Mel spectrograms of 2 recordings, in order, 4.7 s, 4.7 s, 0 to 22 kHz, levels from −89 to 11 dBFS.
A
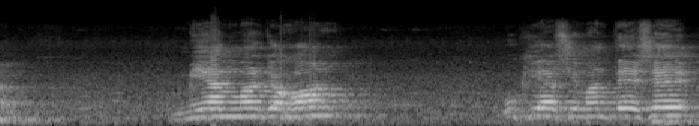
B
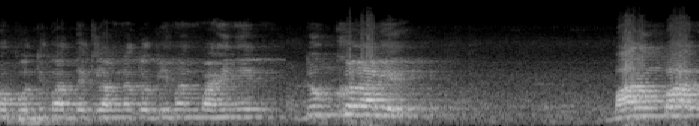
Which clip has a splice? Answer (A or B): B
